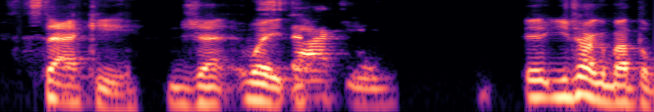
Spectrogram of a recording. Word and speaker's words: Psaki: So just a few days ago, the White House press secretary Jen Psaki, or however the freak you pronounce her name. It's Psaki.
